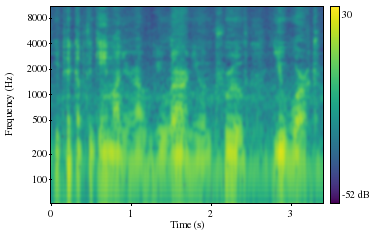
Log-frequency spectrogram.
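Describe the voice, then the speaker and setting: Male let's play host, low voice, reads the story aloud and stumbles over words, loud air conditioning hum. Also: moderate pace. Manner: stumbles and restarts words, chuckling asides. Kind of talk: reading a visual novel aloud with commentary.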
